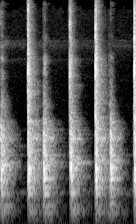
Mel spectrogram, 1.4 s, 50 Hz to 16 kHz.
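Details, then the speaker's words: 30-year-old lawn mower, solenoid jumped directly bypassing faulty key switch: sharp uneven clunks, about six in two seconds, engine never turns over; starter engaging but not cranking, possibly weak starter. "the starter try to engage I don't even know what that is that sound like maybe weak guys"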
